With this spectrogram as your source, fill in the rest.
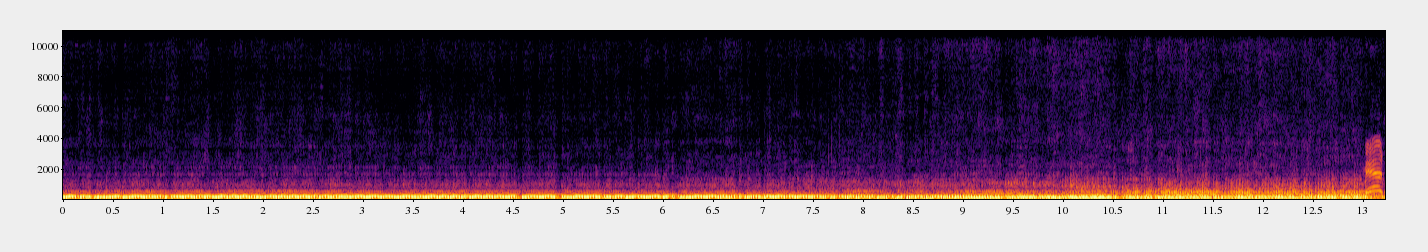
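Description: A Mazda RX7 rotary engine holds a loud, steady high-rev drone through a burnout, thick and continuous, with a pitch flare near the end; voices murmur faintly under the noise.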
